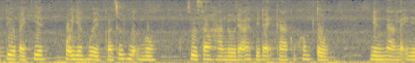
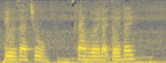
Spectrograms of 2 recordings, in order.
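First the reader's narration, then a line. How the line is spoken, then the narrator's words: Soft laughing voice. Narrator (Vietnamese): khẽ cười nói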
